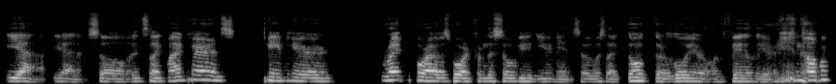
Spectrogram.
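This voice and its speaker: Pitched a bit above most men, this Canadian stand-up's voice has a darkish tone and moderate pace. He rambles conversationally with sardonic edges, swears, and does crowd work by questioning the audience on a comedy club stage, captured in a low-quality recording.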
